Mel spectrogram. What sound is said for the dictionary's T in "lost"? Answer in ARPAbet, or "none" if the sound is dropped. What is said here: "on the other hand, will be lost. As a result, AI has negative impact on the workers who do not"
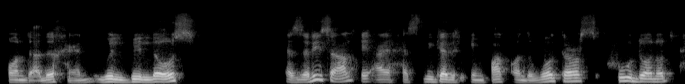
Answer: none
